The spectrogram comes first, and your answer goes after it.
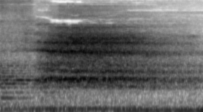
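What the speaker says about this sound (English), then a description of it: "One more like that, big breath in, fill up. And release your breath." A single deep breath is let out slowly through the mouth during a yoga flow, a soft airy exhale that swells and fades over about two seconds, close and quiet, with no talking.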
